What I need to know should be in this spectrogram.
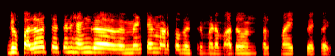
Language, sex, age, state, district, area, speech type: Kannada, male, 18-30, Karnataka, Yadgir, urban, conversation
